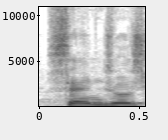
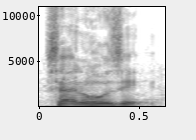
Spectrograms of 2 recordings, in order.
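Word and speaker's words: San José: Oh sorry sorry sorry sorry sorry, सैन होजे, SANJOSC। इसकी spelling यही है ना, लेकिन इसमें जे साइलेंट रहता है, इसलिए इसे सैन होजे बोलते हैं।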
